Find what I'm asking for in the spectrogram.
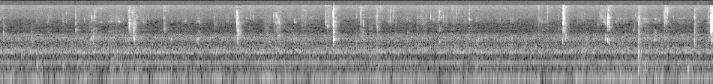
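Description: Quiet chewing of a mouthful of Aldi Cheese Club boxed macaroni and cheese, with soft wet bites and small ticks close to the mic over a steady low hum.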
